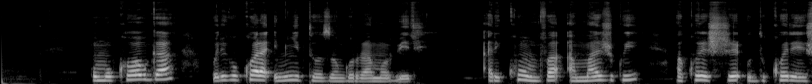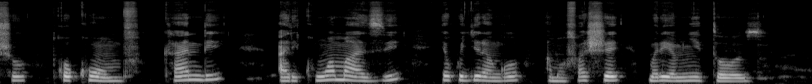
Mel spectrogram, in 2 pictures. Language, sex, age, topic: Kinyarwanda, female, 18-24, health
